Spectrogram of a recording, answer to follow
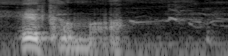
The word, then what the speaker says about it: jicama: wife sends you these these jicama sticks they're pronounced jicama be blessed today god bless you guys bye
